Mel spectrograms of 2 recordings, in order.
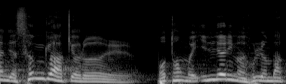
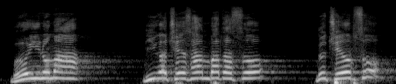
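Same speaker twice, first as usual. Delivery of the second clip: loud, higher, furious bellow; thundering rebuke; 9 semitones higher, 9 dB louder than usual. Retold or imitated. Pastor thundering at the student over his sins, furious bellow. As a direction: blast him with sudden wrath. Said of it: "갑자기 막 호통을 치시면".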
